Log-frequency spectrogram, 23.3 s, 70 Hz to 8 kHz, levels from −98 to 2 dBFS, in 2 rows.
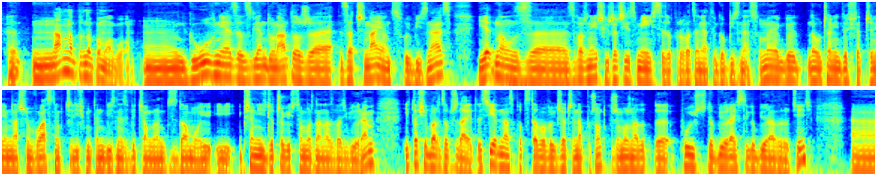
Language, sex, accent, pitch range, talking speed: Polish, male, native, 80-95 Hz, 185 wpm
